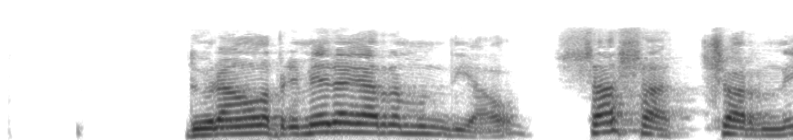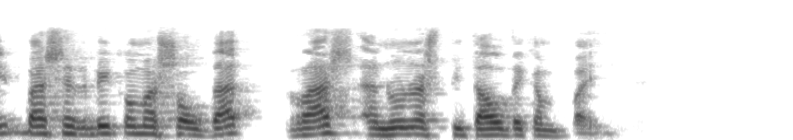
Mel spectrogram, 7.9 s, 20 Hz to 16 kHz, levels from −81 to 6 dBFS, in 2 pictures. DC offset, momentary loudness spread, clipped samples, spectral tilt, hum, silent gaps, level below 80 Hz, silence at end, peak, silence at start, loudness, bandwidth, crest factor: under 0.1%; 11 LU; under 0.1%; -6.5 dB/octave; none; 2.67-2.76 s, 5.34-5.39 s; -64 dBFS; 1 s; -2 dBFS; 0.95 s; -19 LUFS; 7.6 kHz; 18 dB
